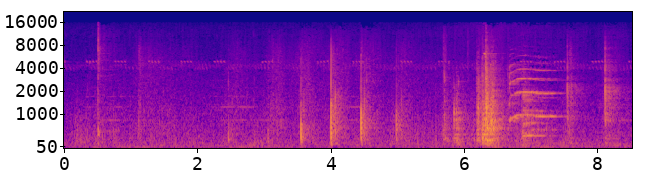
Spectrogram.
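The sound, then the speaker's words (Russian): Several slow footsteps thud across a floor, then a door creaks open with a drawn-out squeal, while a faint steady chirp of insects hums in the background. “открой дверь.”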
